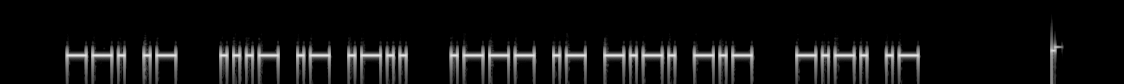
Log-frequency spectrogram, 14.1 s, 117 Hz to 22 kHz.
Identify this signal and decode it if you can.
Morse code, heard as a keyed tone, about 16 wpm, 700 Hz. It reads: GA VAL JACK CA
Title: K1USN SST QSO Practice - 15wpm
